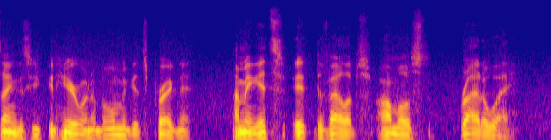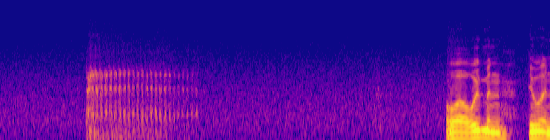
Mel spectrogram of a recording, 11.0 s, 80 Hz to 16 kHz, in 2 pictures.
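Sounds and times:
man's raspy rattling vocal sound: 6.4s - 7.6s.

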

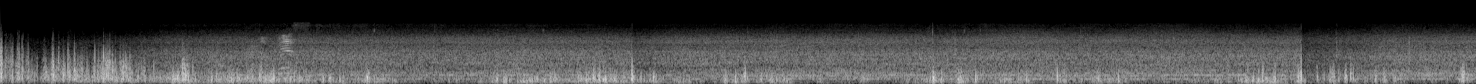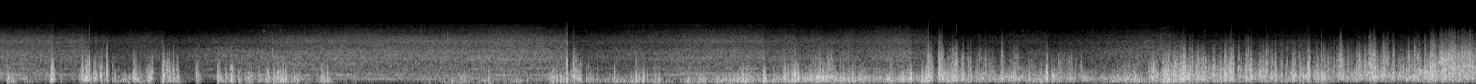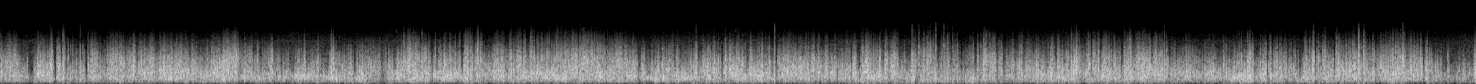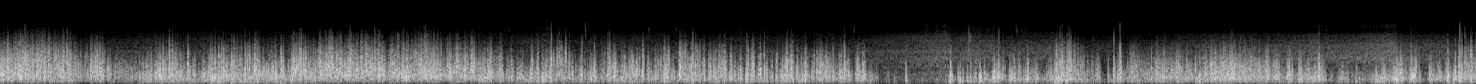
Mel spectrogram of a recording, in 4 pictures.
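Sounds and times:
faint steady hum: 0.0s - 59.0s
wind buffeting microphone: 0.0s - 59.0s.

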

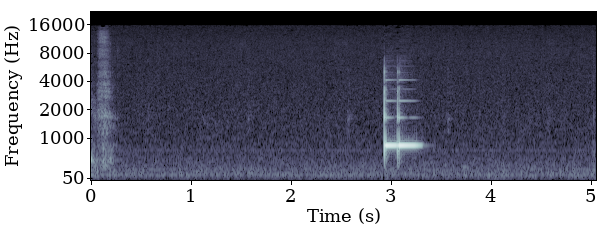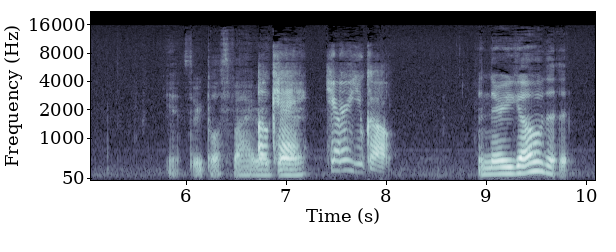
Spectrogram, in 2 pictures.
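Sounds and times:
short electronic beep: 3.0s - 3.4s.

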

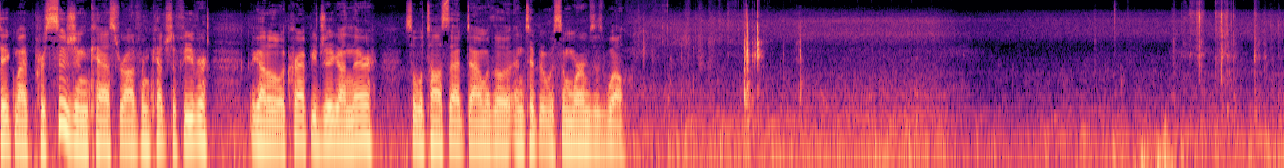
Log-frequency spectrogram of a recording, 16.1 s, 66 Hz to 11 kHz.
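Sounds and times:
low steady rumble: 0.0s - 16.0s.

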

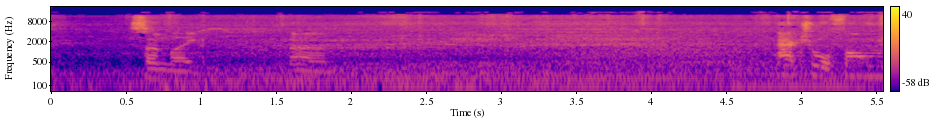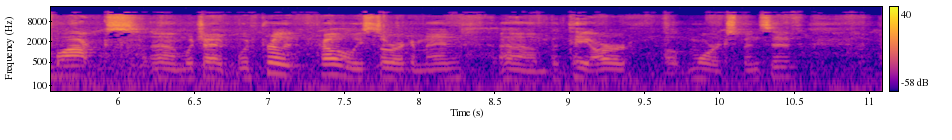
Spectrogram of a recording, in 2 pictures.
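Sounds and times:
car passing: 0.0s - 8.9s.

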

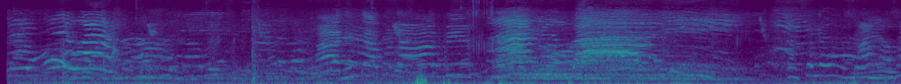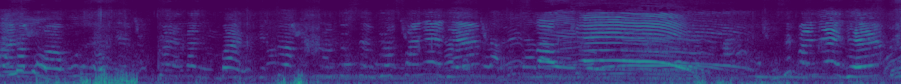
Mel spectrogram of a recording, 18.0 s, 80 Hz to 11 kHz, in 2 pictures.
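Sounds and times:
children chattering and calling out: 0.1s - 18.0s.

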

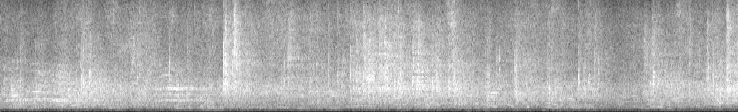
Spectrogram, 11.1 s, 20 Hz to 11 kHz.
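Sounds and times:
hockey sticks and puck knocking: 3.2s - 11.0s
skate blades scraping ice: 3.3s - 11.0s.

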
